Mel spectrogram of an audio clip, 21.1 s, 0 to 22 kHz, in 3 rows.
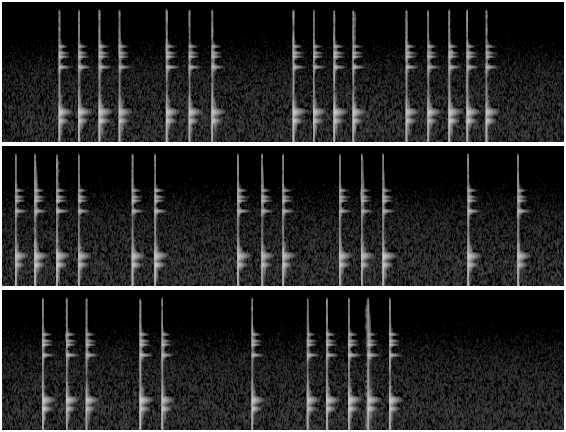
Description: Tap code, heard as taps on a metal pipe, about 4 knocks a second. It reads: SURNAME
